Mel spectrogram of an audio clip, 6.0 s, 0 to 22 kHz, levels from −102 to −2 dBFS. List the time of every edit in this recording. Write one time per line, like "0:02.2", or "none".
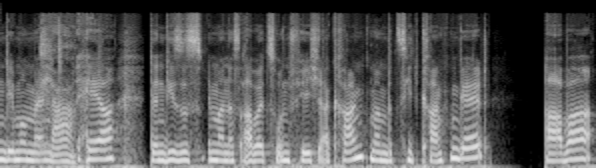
0:02.1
